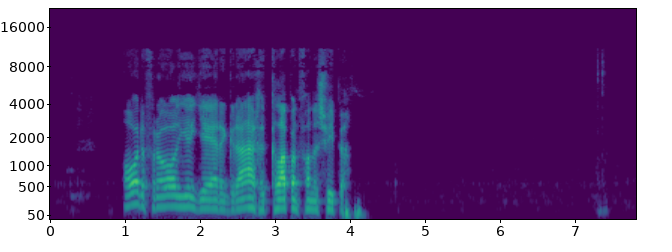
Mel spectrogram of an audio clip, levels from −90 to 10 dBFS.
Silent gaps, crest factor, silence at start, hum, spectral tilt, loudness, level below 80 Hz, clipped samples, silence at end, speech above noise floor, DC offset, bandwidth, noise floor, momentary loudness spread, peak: none; 26 dB; 1 s; none; -5 dB/octave; -26 LUFS; -56 dBFS; under 0.1%; 3.65 s; 59 dB; under 0.1%; 11.5 kHz; -86 dBFS; 10 LU; -6 dBFS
